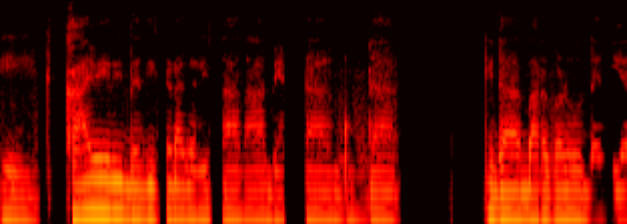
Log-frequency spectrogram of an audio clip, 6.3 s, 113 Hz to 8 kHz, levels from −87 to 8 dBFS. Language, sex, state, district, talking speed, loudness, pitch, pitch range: Kannada, male, Karnataka, Chamarajanagar, 95 wpm, -41 LUFS, 105 Hz, 105-110 Hz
